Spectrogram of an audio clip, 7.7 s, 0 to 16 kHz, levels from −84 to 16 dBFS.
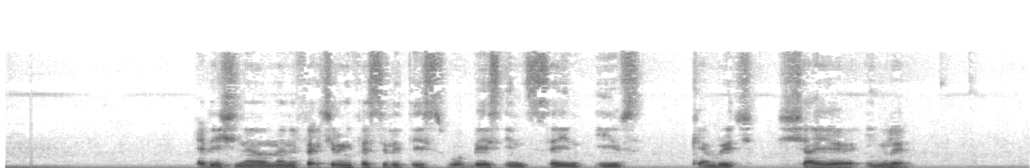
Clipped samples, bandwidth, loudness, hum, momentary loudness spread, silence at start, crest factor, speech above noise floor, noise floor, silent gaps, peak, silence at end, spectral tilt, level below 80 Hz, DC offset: under 0.1%; 11.5 kHz; -22 LUFS; none; 12 LU; 0.05 s; 20 dB; 28 dB; -49 dBFS; none; -4 dBFS; 0.85 s; -5.5 dB/octave; -40 dBFS; under 0.1%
